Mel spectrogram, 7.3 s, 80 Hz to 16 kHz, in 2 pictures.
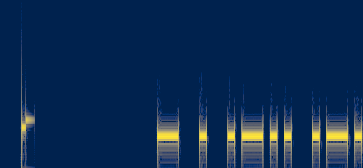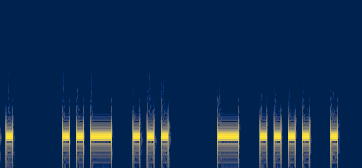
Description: Morse code, heard as a keyed tone, about 17 wpm, 700 Hz. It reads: TELL US THE
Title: Sentences from Top 1600 Words 17wpm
